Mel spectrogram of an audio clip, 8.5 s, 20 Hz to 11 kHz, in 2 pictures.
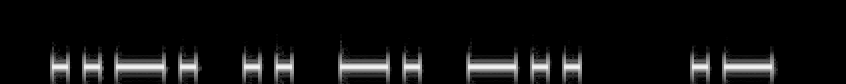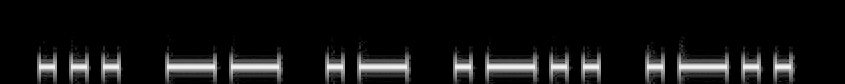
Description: Morse code, heard as a keyed tone, about 15 wpm, 700 Hz. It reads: FIND A SMALL
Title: Sentences from Top 1000 Words - Review Part 5 - 15wpm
